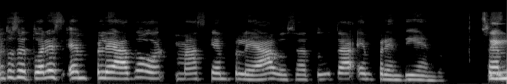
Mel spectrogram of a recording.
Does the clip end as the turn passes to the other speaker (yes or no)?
no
